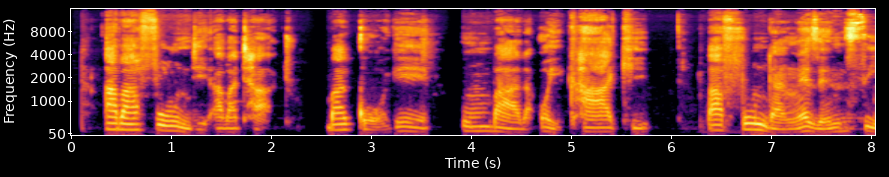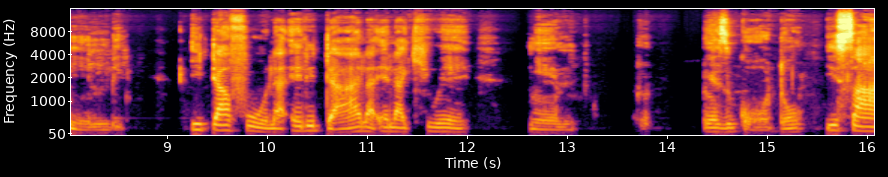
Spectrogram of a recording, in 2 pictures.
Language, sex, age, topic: North Ndebele, male, 18-24, education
